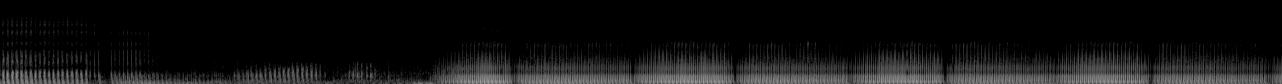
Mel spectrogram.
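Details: Domestic cat purr, a low rumbling drone; quieter and muffled for the first four seconds, then louder, close purring in regular pulses broken by short pauses at each breath.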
